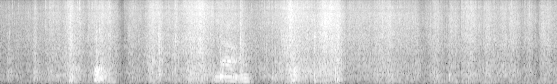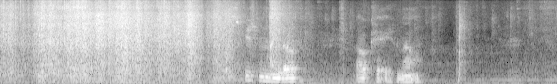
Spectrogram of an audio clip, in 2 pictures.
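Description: Clear plastic wrapping crinkling and rustling as it is handled and pulled off an item being unpacked, dying down about twelve seconds in.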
